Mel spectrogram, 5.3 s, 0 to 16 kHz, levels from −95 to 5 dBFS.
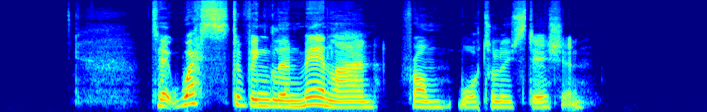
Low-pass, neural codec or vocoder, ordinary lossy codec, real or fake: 14.4 kHz; none; Opus, 32 kbps; real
